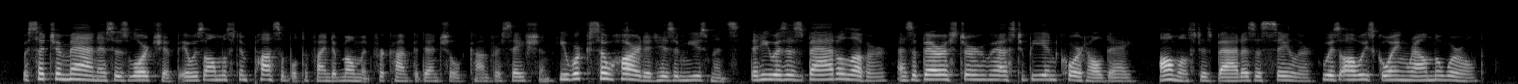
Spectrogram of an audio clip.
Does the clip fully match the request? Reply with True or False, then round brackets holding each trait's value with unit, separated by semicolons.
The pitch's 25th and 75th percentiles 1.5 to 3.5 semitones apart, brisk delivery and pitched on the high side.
False (3.9 semitones; 220 wpm; 200 Hz)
